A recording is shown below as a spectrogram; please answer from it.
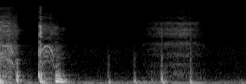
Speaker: Excuse me. Wow. Recovering from my a chest cough, as you can clearly hear, man.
